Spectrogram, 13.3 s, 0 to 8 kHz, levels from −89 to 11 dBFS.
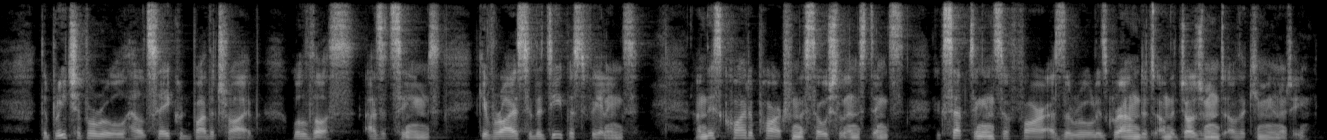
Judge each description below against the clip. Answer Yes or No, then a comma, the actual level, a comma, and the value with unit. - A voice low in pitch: Yes, low, 110 Hz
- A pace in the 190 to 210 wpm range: Yes, average, 195 wpm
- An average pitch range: Yes, average, 3.7 semitones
